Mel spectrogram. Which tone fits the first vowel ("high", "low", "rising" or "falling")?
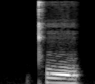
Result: low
